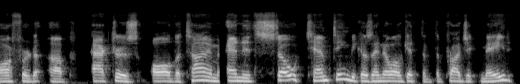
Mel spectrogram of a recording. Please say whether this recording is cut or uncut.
cut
